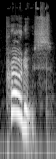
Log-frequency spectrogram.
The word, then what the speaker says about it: produce: it I made it produce when you go into the grocery store there's the produce section that's the fruits and vegetables emphasis on produce is in the first syllable produce next one present or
